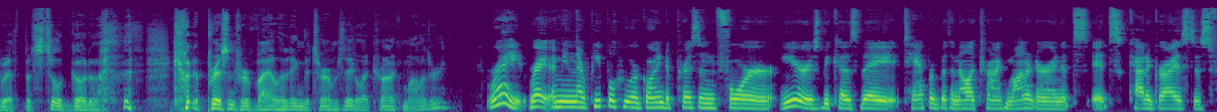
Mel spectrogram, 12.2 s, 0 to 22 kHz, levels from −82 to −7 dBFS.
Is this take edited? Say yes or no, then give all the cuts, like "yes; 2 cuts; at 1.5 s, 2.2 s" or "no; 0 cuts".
no; 0 cuts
